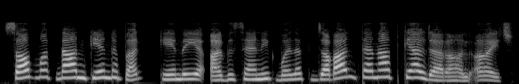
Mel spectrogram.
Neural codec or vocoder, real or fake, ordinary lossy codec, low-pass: codec, 16 kHz, 0.5 kbps, X-Codec, HuBERT features, trained on balanced general audio; fake; none; 7.2 kHz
